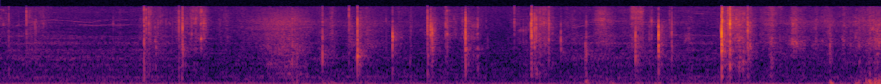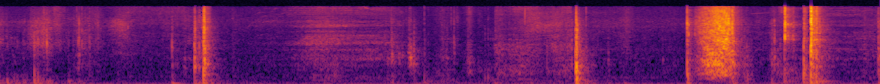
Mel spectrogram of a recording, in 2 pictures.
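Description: Trading cards being handled and stacked by hand: scattered light clicks and taps, with a short crinkling burst near the end.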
